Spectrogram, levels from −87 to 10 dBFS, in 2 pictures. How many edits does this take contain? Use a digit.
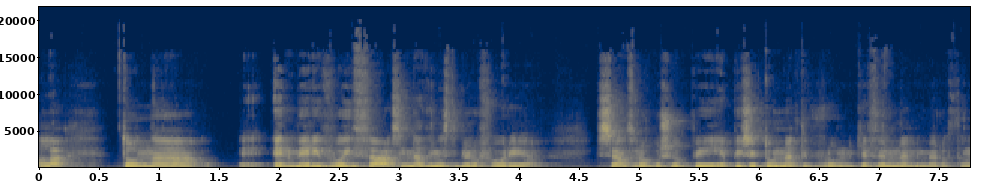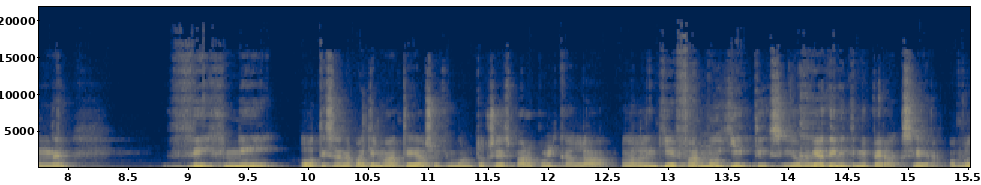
2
